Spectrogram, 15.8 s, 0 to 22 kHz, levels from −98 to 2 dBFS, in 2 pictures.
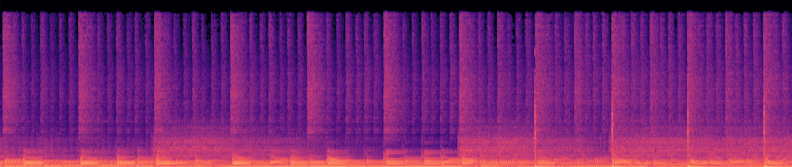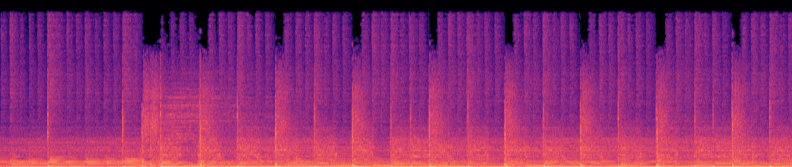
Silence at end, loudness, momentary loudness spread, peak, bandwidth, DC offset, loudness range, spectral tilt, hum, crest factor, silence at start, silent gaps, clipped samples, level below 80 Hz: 0 s; -22 LUFS; 6 LU; -2 dBFS; over 20 kHz; under 0.1%; 4 LU; -5 dB/octave; none; 20 dB; 0 s; none; under 0.1%; -26 dBFS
